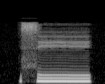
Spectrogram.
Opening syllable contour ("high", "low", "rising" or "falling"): high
